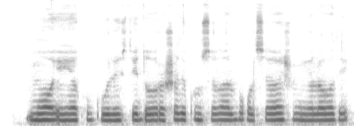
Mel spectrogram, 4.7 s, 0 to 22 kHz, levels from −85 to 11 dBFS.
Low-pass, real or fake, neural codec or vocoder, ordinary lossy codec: none; fake; vocoder, 44.1 kHz, 128 mel bands every 512 samples, BigVGAN v2; none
